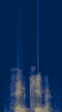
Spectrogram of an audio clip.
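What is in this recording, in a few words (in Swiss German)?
"entkimme", Alsatian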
